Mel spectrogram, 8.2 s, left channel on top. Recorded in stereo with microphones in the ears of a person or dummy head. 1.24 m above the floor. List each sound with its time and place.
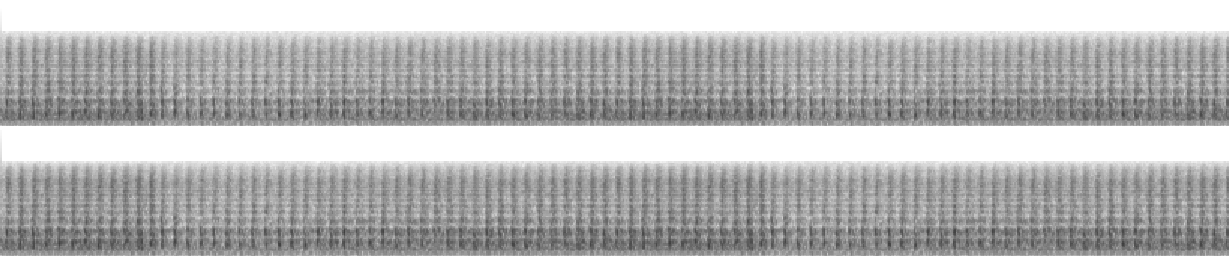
0.0 s a helicopter: 5° right (ahead or behind)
